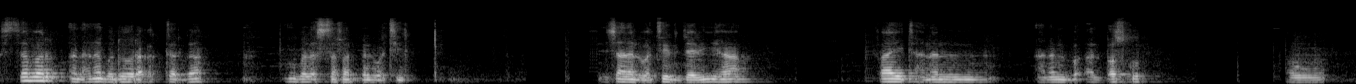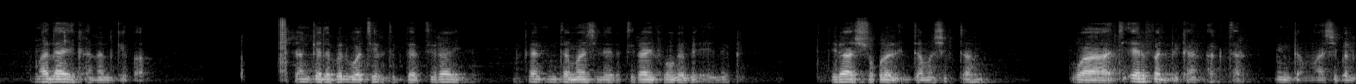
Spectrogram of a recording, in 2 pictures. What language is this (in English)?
Chadian Arabic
